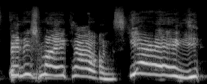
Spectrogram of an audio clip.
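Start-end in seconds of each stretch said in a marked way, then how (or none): 1.3-2.0 mock cheer. Real, not acted. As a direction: celebrate with a playful whoop. Cheering about finishing accounts.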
